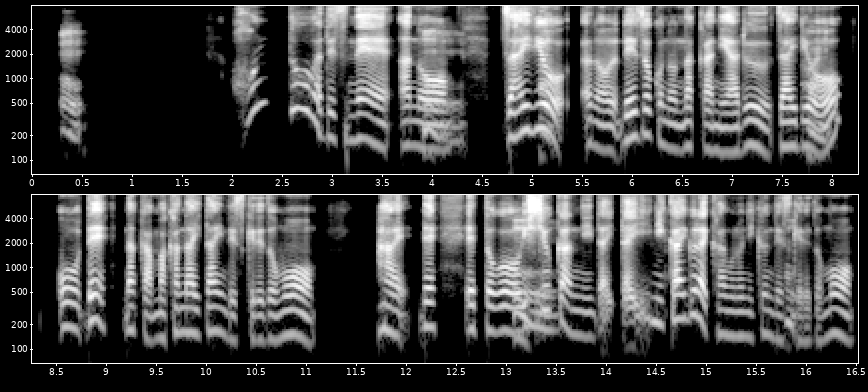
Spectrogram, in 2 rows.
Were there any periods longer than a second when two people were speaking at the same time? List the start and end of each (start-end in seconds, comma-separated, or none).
none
